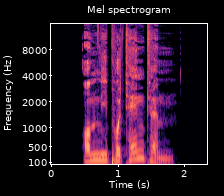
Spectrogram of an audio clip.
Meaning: strong dative masculine/neuter singular of omnipotent
- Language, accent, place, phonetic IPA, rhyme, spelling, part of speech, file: German, Germany, Berlin, [ɔmnipoˈtɛntəm], -ɛntəm, omnipotentem, adjective, De-omnipotentem.ogg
